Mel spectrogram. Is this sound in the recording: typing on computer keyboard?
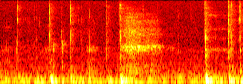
yes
